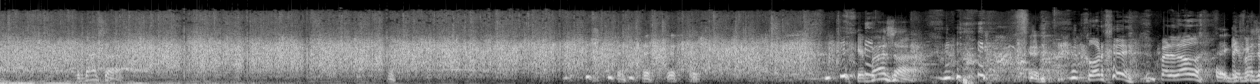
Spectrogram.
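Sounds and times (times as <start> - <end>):
applause: 0.0 - 10.0
speech: 0.8 - 1.4, 6.1 - 7.2, 8.2 - 12.5
laughter: 5.4 - 12.5.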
